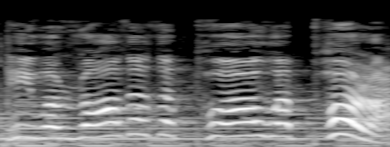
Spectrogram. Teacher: R dropping and it's a feature of several well-known dialects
